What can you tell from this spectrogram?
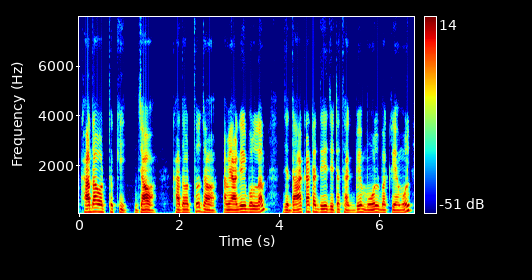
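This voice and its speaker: A man's voice: mid-range voice, dull audio. A man teaching a grammar lesson. He repeats each word and answers his own questions. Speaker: language teacher.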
